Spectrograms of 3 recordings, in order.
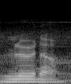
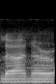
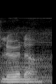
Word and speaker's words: Loehner: Uh, in German, in Germany, I would say Luna. That's how I would say my name. We have one left, but I guess for English speakaking people, learner or something like that is fine. But yeah, German would be Luna.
